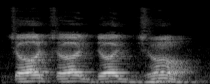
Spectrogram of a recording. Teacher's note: च के बाद छ, छ में देखिए ज्यादा शक्ति लगती है। च, छ, ज, झ, उसमें ज्यादा शक्ति लगती है, महाप्राण हो गया।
